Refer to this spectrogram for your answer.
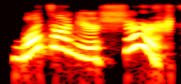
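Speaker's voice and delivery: high, slow, amazed question; curious surprise. Retold or imitated. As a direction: ask like you just spotted something fascinating. Stranger surprised by his shirt.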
